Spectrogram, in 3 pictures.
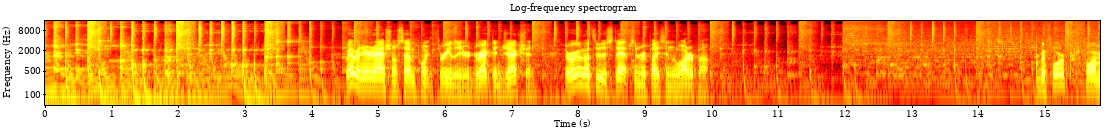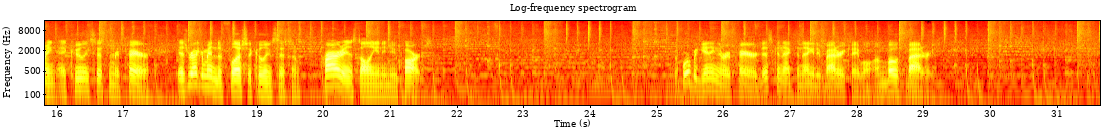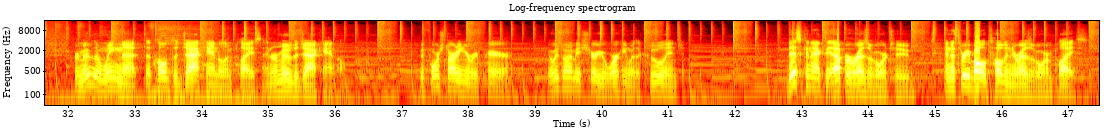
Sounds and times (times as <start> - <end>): Music: 0.0 - 47.4
Speech: 4.5 - 10.0, 14.9 - 21.6, 25.3 - 29.2, 32.1 - 36.2, 37.3 - 38.6, 39.2 - 41.3, 42.8 - 47.3.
